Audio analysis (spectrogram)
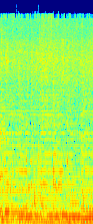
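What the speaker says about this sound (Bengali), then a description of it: "আলুটা একটু ভেজে নেওয়ার পরে" Diced potatoes fry in oil with a green chilli for semolina pulao, giving a steady, close sizzle that runs evenly throughout with no voices.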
